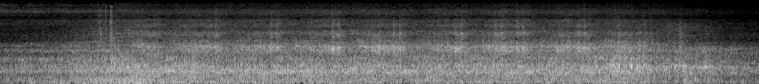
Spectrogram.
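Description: An LNER Class 801 train running from Bradford Foster Square to London King's Cross at Grantham station gives a steady, loud rumble with faint rhythmic clicking, sustained throughout without voices.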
